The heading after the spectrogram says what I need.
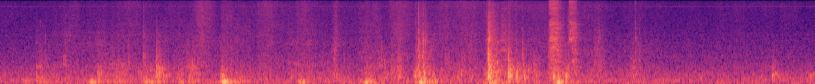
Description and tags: walk upstairs
A quick recording of a person walking up a double-flight of carpeted stairs. The recording was captured pretty clearly, despite my use of a cheap condenser mic for the recording.
walk, up, stairs, recording, foley, upstairs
